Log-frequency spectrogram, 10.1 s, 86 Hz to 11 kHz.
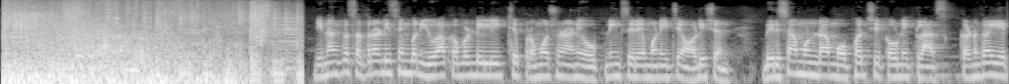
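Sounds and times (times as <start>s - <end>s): explosion boom sound effect: 0.0s - 3.1s
music: 1.7s - 3.1s.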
